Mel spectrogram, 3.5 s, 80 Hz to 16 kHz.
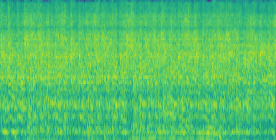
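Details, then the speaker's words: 1985 GMC Suburban diesel cold start with glow plugs glowing and a light throttle: rough, uneven chugging, hissing and sputtering while cranking, with black smoke, as it struggles to fire. "Black smoke. >> Not a little. There you go. Look at that cold start."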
